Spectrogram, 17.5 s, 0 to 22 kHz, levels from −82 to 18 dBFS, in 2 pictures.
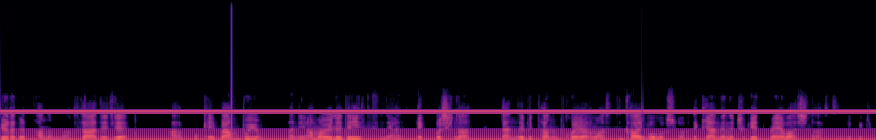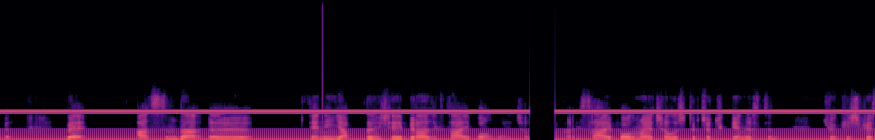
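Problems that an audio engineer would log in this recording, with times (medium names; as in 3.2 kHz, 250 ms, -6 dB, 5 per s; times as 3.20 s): buzz 50 Hz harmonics 36 -30 dBFS
whine 4.6 kHz -28 dBFS
2.31 s: pop -3 dBFS
6.41–6.42 s: dropout 14 ms
11.98 s: pop -10 dBFS
14.05–14.30 s: dropout 255 ms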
